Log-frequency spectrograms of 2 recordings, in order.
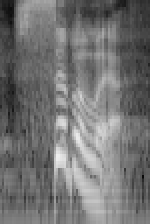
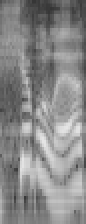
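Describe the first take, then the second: First: The word begins with a plain s sound. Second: The word begins with an sh sound. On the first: This marks the speaker as an outsider. The speaker calls it wrong. "it would be Sibboleth" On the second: This is how the local people said it. The speaker calls it right. "They couldn't say Shibboleth"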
